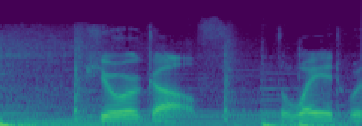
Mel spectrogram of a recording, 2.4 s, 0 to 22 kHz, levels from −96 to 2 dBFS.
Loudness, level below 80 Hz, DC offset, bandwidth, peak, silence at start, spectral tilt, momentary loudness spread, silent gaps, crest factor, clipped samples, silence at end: -35 LUFS; -40 dBFS; under 0.1%; 10.5 kHz; -18 dBFS; 0 s; -7 dB/octave; 12 LU; none; 16 dB; under 0.1%; 0 s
